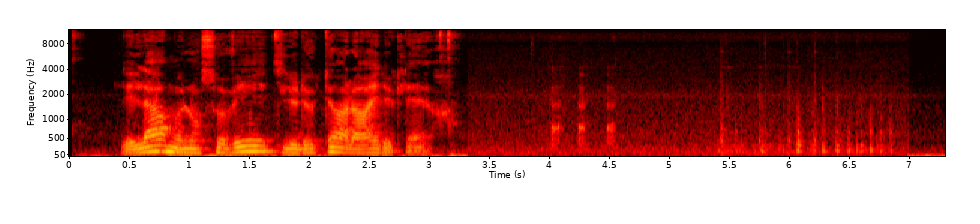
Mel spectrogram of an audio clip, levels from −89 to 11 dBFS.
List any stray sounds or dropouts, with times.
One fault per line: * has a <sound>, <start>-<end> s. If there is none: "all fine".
* has a laugh, 3.8-4.6 s
* has a thud, 5.4-6.9 s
